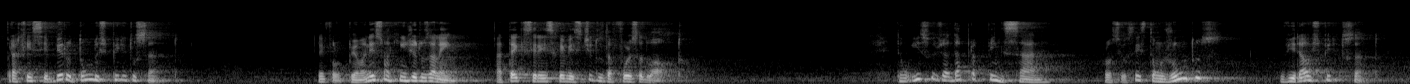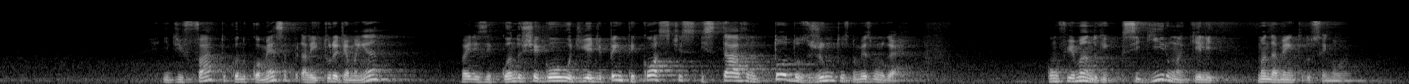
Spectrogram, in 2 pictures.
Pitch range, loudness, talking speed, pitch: 125-200 Hz, -23 LUFS, 145 wpm, 165 Hz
